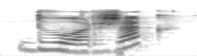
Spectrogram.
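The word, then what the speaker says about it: Dvořák: найпопулярніші в Чехії прізвища Дотримуйтесь діти правила наголошення чеських слів пам'ятайте його правильно наголос буде падати на перший склад Отже Новак Свобода Дворжак чех горок Шипка чапик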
